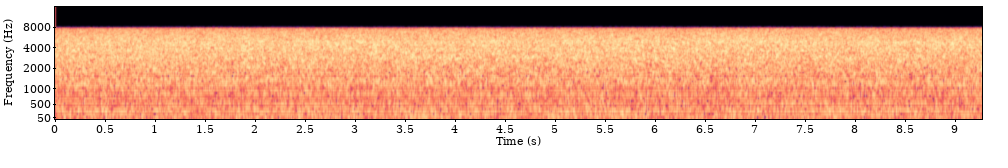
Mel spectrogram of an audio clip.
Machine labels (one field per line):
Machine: slide rail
